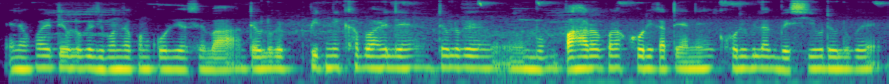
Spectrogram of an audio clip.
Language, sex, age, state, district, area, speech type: Assamese, male, 18-30, Assam, Udalguri, rural, spontaneous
